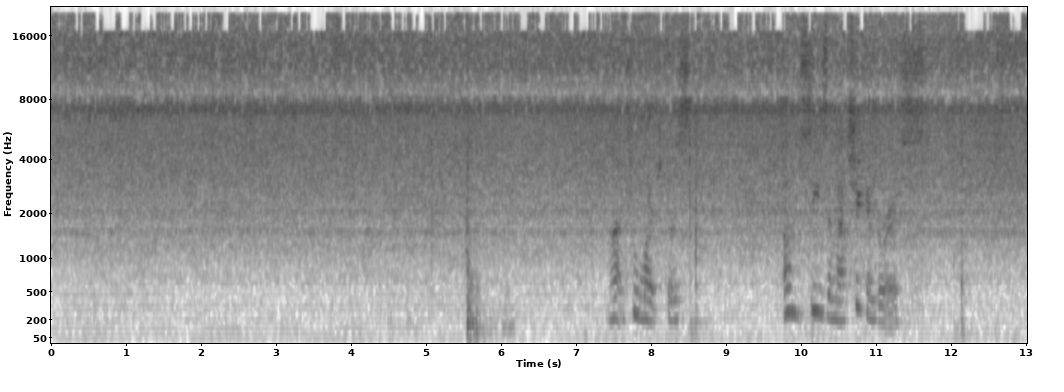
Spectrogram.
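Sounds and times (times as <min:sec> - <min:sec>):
food sizzling in a pan: 0:00.0 - 0:13.0
knock: 0:05.5 - 0:06.2.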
